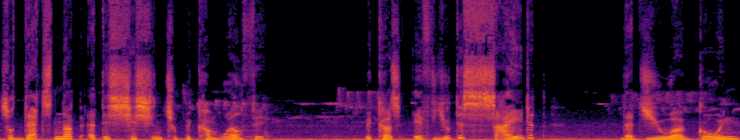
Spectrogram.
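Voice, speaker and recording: A man at a very slow pace, with long, frequent pauses and noticeable background noise. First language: not English. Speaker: manifestation coach. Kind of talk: motivational talk. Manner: repetitive, emphatic.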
